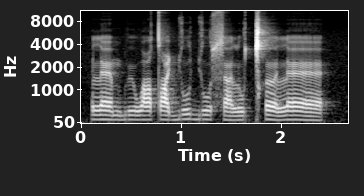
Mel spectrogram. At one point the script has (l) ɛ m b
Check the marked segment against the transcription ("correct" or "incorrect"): correct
